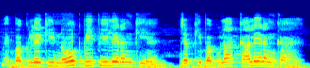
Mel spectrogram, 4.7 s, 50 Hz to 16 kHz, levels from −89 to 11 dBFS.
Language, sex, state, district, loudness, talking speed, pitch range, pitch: Hindi, male, Uttar Pradesh, Lalitpur, -16 LUFS, 195 wpm, 155-200 Hz, 185 Hz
